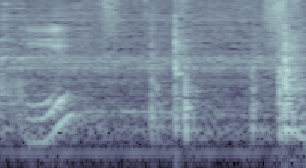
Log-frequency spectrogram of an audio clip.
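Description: A few light clicks and knocks from handling an aluminium tortilla press and its plastic liner while a pressed masa disc is lifted out, one about a second in and another near the end.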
